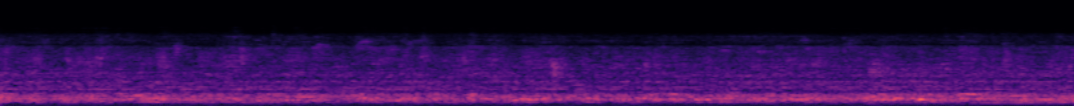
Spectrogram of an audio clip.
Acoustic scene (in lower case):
park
